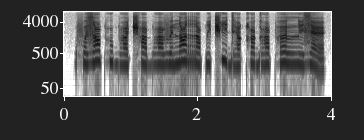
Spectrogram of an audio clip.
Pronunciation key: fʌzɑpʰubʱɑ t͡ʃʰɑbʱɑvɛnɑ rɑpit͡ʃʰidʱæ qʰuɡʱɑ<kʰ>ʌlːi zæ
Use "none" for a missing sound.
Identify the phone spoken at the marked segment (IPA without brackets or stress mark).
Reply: pʰ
